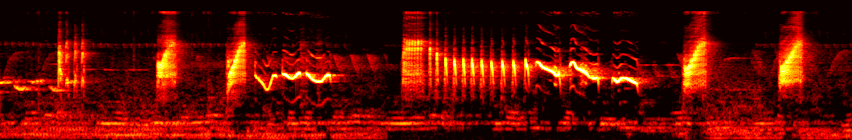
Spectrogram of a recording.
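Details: Pied triller song used to train caged birds, the besetan style: a fast run of about a dozen evenly repeated high notes, then wavering whistled slurs, with separate sharp bursts before and after.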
